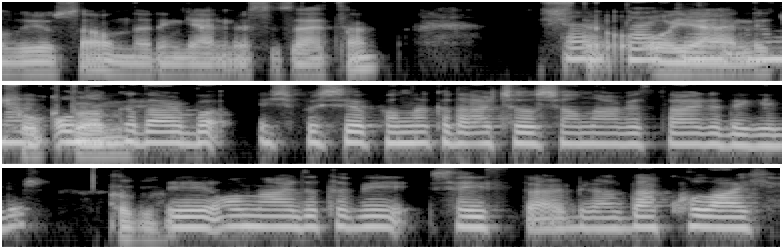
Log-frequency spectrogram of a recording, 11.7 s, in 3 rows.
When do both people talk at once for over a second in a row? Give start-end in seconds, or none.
2.9-4.6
